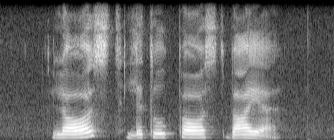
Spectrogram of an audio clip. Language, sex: English, female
